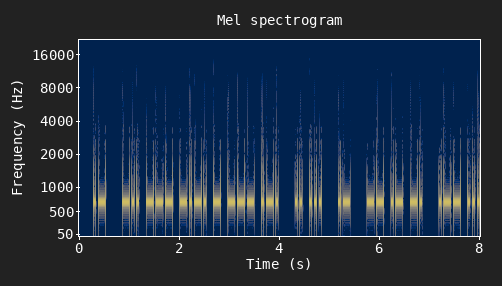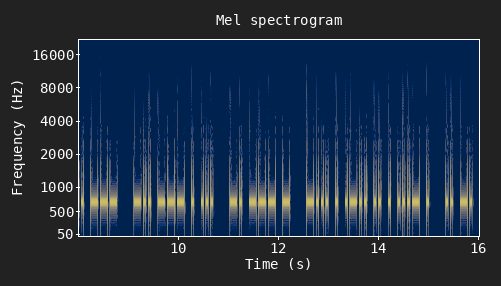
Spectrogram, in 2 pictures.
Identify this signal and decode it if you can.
Morse code, heard as a keyed tone, about 25 wpm, 700 Hz. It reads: A DOCTOR IS A MAN WHO DOES NOT BELIEVE IN
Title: Sentences from Top 1500 Words 25wpm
